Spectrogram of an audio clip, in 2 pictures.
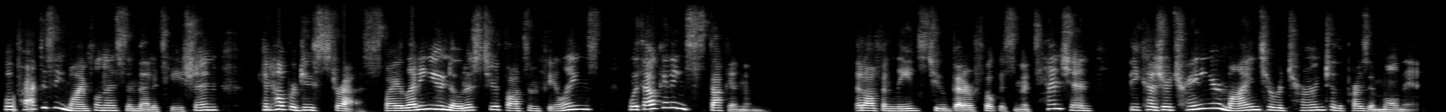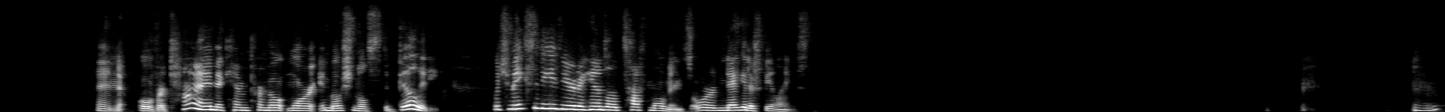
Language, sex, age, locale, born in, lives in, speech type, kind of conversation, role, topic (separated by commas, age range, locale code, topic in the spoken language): English, female, 40-44, en-US, United States, United States, read, expert-assistant, expert, What are the benefits of mindfulness and meditation on mental health?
